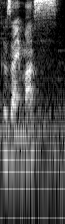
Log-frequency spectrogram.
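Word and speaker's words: ございます: Gozaimasu is probably one that they gloss over, like, the U, because it's usually not pronounced, from what I've heard, gozaimasu. It's usually pronounced gozaimasu.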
